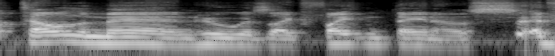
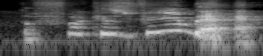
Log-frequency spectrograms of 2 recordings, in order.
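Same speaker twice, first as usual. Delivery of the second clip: much higher, laughing mock disbelief; baffled mock outburst. Host retells Metzger's reply to Peter, high baffled voice. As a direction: play up the bewilderment, pitched high.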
